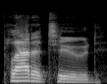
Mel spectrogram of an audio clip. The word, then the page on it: platitude: American English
